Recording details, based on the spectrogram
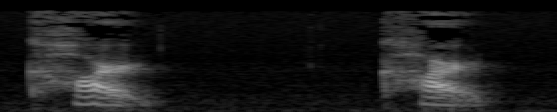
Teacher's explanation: This is a little bit different than the word car, I drive a car, because your mouth is making the shape of that D sound, but it's not making the vibrations happening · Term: cut off that final D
